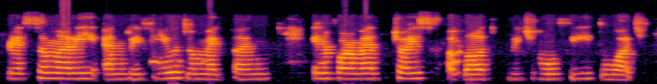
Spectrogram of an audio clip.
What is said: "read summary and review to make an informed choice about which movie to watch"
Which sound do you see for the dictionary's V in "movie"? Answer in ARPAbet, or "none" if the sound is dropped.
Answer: F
